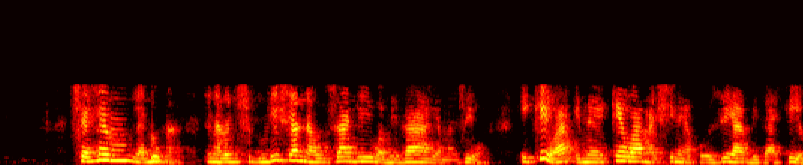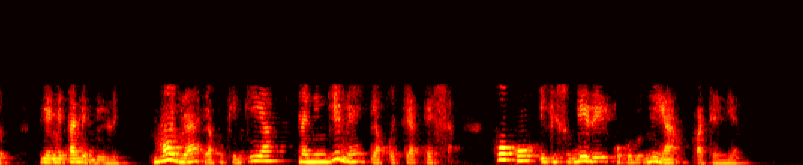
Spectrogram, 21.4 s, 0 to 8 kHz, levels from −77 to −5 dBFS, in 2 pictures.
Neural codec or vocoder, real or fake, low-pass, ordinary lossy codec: codec, 44.1 kHz, 3.4 kbps, Pupu-Codec; fake; 7.2 kHz; AAC, 16 kbps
